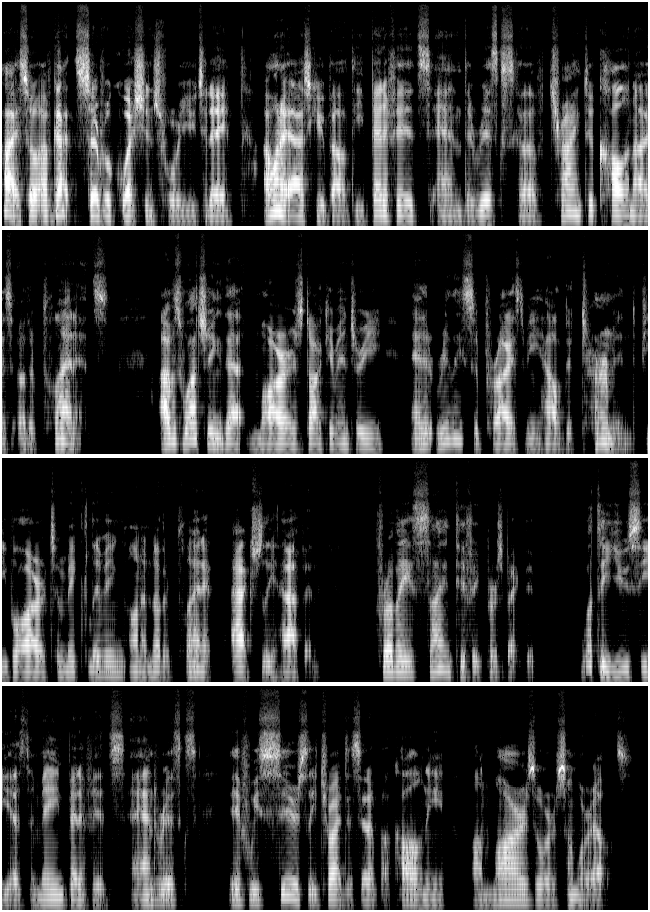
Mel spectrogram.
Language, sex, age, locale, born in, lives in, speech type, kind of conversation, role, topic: English, male, 45-49, en-US, United States, United States, read, expert-assistant, asker, What are the benefits and risks of trying to colonize other planets from an astrophysics perspective?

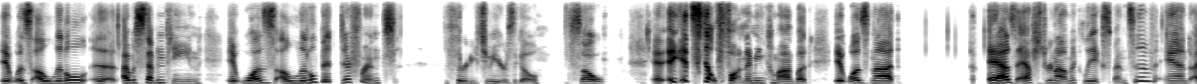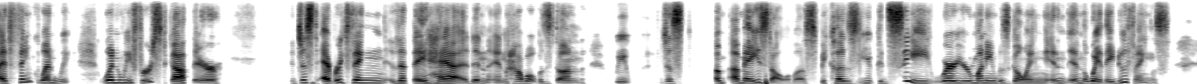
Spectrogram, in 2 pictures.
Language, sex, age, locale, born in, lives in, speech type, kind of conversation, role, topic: English, female, 45-49, en-US, United States, United States, conversation, podcast, guest, In what ways do family traditions influence who we become?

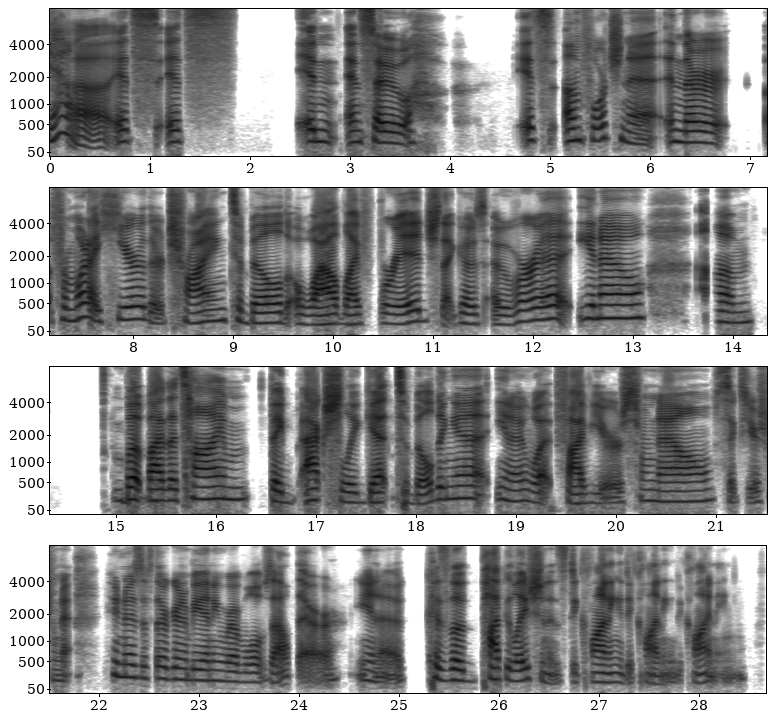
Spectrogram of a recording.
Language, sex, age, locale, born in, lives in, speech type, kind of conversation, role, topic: English, female, 50-54, en-US, United States, United States, conversation, podcast, guest, How does protecting wildlife affect the health of our planet and our own lives?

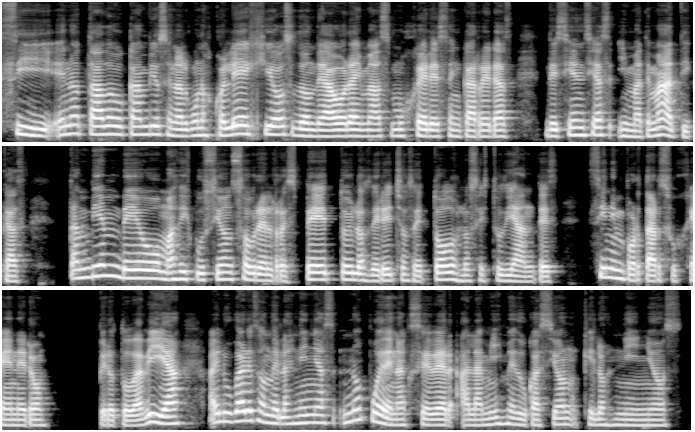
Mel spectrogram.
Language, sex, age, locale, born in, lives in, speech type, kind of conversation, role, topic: Spanish, female, 45-49, es-AR, Argentina, Italy, read, expert-assistant, asker, ¿Por qué es importante la igualdad de género en la educación?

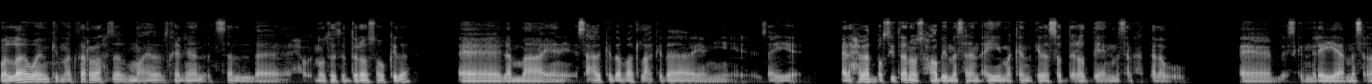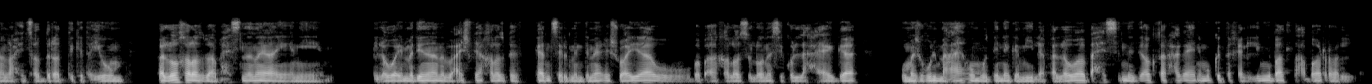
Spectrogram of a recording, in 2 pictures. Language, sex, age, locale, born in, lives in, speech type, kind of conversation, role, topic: Arabic, male, 20-24, ar-EG, Egypt, Egypt, conversation, advice, user, إزاي أستمتع بوقت فراغي من غير ما أفكر في الضغوط؟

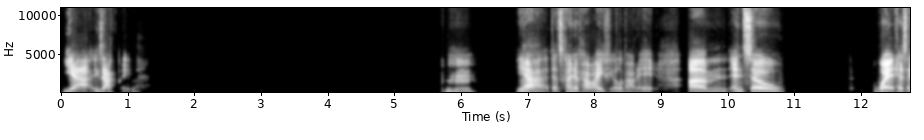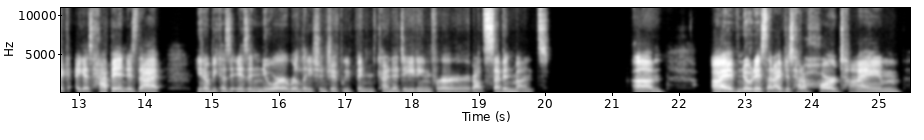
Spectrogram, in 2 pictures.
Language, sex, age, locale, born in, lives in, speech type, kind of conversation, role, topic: English, female, 40-44, en-US, United States, United States, conversation, advice, user, How can I improve communication in my relationship?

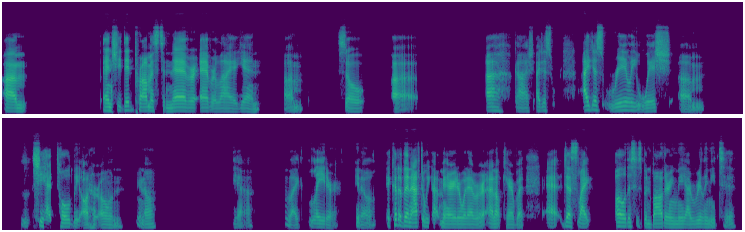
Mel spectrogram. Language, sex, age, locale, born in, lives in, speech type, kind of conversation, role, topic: English, male, 55-59, en-US, United States, United States, conversation, advice, user, What should I do about my partner's dishonesty?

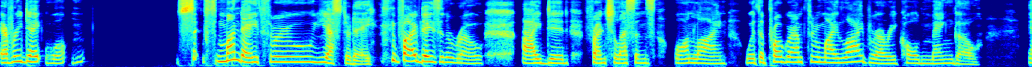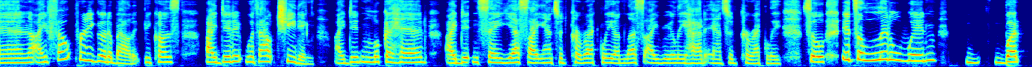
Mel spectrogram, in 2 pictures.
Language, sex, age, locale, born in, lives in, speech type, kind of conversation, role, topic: English, female, 70-74, en-US, United States, United States, conversation, unstructured, none, What is a recent small win you’re proud of, and why did it matter to you?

